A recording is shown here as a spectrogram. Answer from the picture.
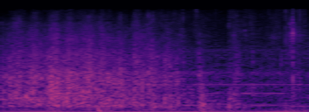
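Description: A carton of chicken stock being shaken, the liquid sloshing inside, to remix stock that has separated, over quiet background music.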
